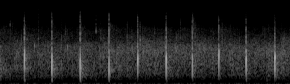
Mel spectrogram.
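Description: Steady, evenly paced clapping, about ten crisp claps in three seconds with no one speaking, sounding more like a single pair of hands than a full crowd.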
